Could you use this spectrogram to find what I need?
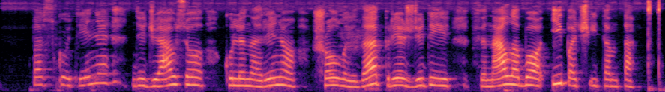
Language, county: Lithuanian, Kaunas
